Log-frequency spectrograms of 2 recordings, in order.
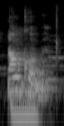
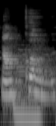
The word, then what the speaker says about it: Lancôme: Then we have Lancôme, or as we actually say in French, Lancôme. Yeah. So you want to make sure that that O, it's really an O sound, Lancôme.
